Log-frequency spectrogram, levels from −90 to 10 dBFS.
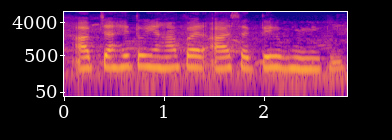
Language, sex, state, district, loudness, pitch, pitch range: Hindi, male, Chhattisgarh, Bilaspur, -16 LUFS, 235 Hz, 220-240 Hz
